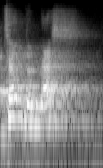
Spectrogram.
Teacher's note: Also ness, like in tenderness, ness is neutral, and ten, first one is stressed.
